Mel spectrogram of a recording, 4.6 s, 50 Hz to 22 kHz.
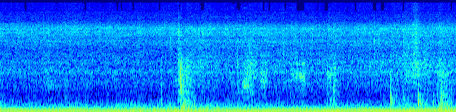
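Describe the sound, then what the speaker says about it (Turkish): Chopped onions and minced meat sautéing in a pan: a steady, close sizzle fills the clip, broken by a few sharp scraping clicks of stirring, with no voices. "1-2 dakika soğanları kavurmanız yeterli. Hemen kıymanın yarısını ilave ediyorum."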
